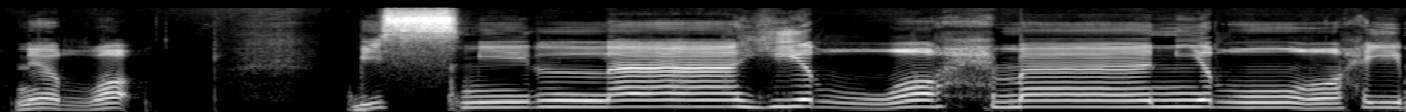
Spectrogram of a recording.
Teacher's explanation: Ni-nya tetap jelas karena kasroh dia. Jangan terkontaminasi dengan huruf ro-nya. Nah, ini contoh bahwasannya penting sekali peran tengah lidah untuk menyempurnakan harokat kasroh.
